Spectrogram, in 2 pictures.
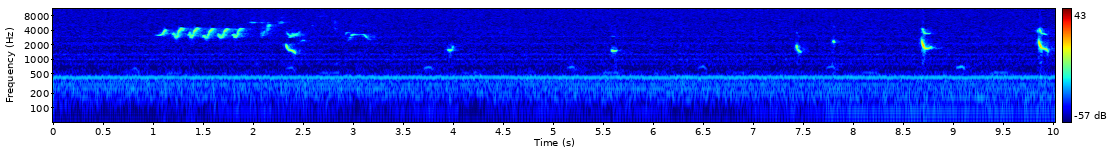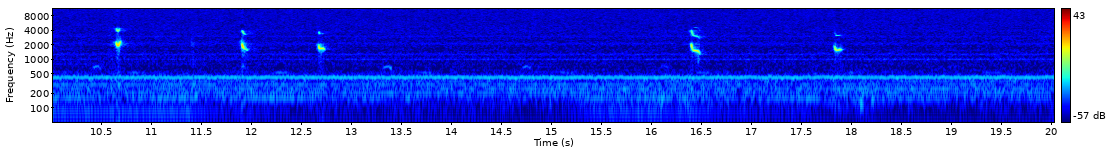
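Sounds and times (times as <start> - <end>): osprey whistled alarm calls: 1.0 - 3.3, 3.9 - 4.1, 7.4 - 7.9, 8.6 - 8.9, 9.8 - 10.0, 11.9 - 12.1, 16.4 - 16.6, 17.8 - 18.0.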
